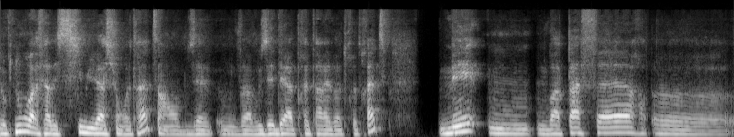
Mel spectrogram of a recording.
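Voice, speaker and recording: This man's dark, mellow voice sits at medium pitch, moving at a moderate pace with ordinary pitch variation. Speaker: financial advisor. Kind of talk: webinar presentation. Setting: video call. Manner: hesitant with many fillers.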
